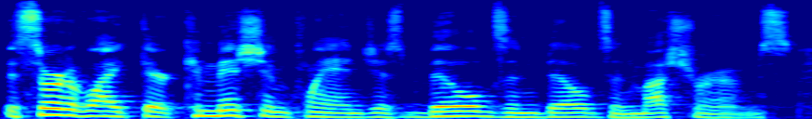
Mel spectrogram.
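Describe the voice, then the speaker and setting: Gravelly guy rambling on a podcast about sales, keeps restarting his sentences. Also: medium pitch, unhurried. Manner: rambling, self-correcting, laughs easily. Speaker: guest, sales coach. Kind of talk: casual podcast conversation.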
